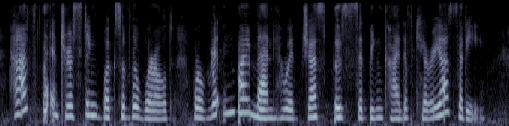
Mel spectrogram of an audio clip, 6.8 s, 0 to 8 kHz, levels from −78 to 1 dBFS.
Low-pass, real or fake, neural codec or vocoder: 7.2 kHz; fake; codec, 24 kHz, 1.5 kbps, HILCodec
